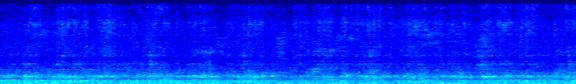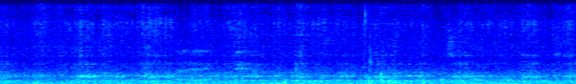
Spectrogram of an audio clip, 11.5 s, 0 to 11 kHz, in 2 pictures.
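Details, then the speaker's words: 1986 Casablanca New Orleans ceiling fan at medium speed: steady even whir with faint soft rushing, no knocks or rubbing; this sound is normal for this model. "can hear a bit of that sound which is normal for one of these"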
